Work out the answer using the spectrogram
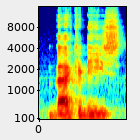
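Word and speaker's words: Bacchides: being those that uh Bakades which that's the actual correct pronunciation. I looked it up.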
